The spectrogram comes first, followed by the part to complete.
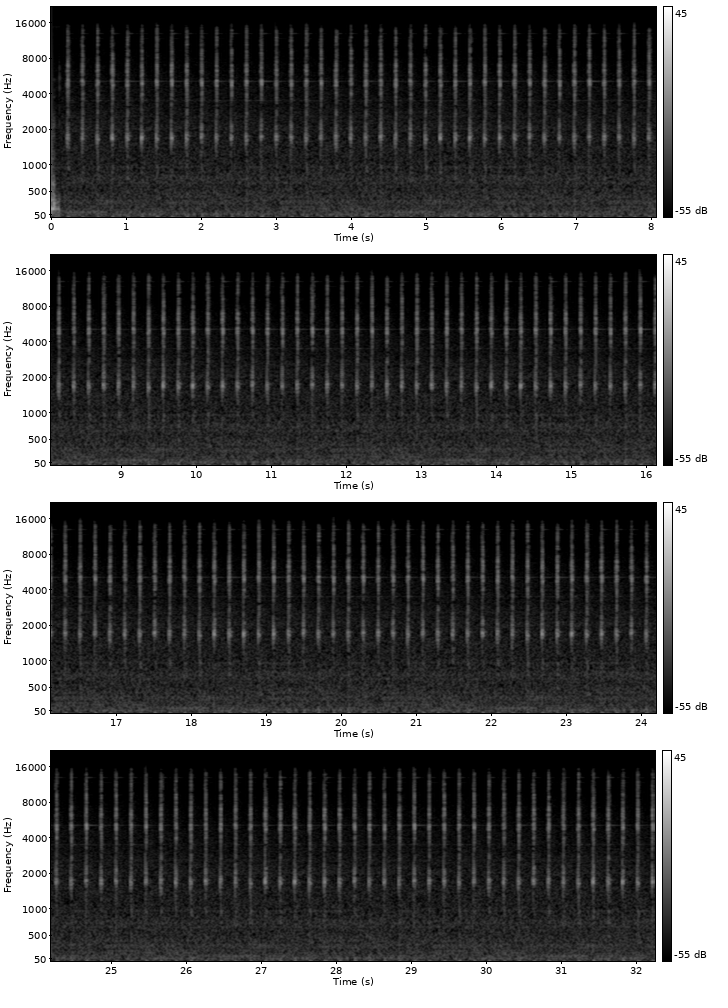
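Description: Steady, fast mechanical ticking, like a clock, at about four even ticks a second with no change in pace or loudness.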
